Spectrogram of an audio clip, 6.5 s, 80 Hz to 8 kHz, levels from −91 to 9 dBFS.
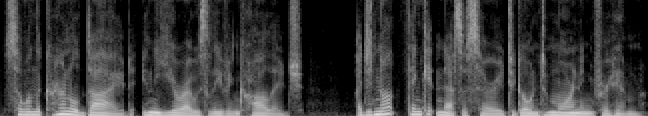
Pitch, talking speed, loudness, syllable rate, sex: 145 Hz, 220 wpm, -16 LUFS, 5.8 syllables/s, female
